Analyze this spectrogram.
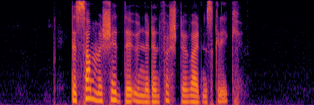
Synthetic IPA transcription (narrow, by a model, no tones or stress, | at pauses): d̪̥eːsɑməʃɛd̪əʔʉnəɖɛnfœʃʈəʋæɖn̩skʰɾḭːɡ̥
